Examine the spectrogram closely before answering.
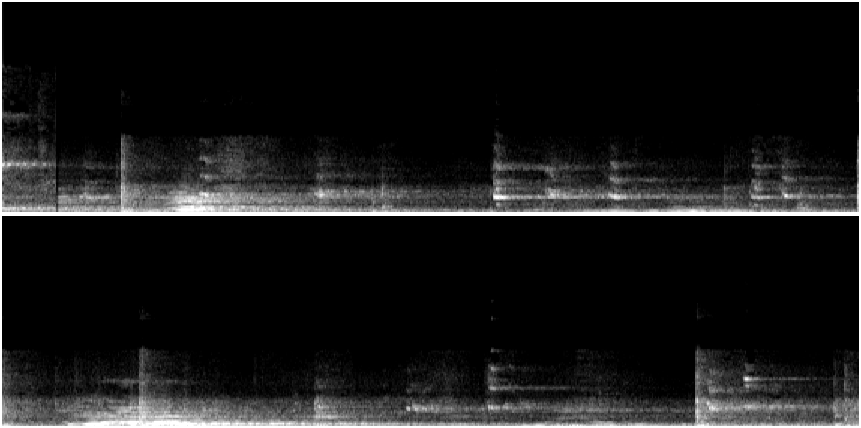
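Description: A basketball bounces and thuds on a hard court in a large echoing hall.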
